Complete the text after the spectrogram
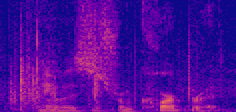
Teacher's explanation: the most stressed word here is corporate, with secondary stress on the word this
